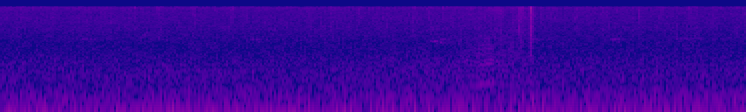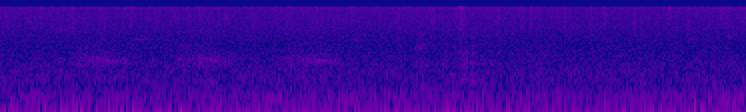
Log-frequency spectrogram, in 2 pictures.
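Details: Constant low humming of Japanese honey bees from a backyard colony in Japan, a dense rumbling drone holding level for over ten seconds, cut by one sharp click and a few faint higher blips later on.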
